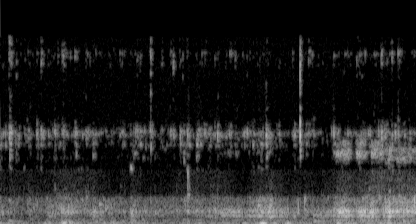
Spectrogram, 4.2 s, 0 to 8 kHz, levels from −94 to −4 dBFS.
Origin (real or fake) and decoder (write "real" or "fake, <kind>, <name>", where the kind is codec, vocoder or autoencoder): real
